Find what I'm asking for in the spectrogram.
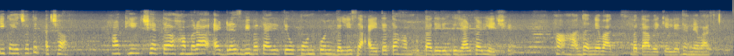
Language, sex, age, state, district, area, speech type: Maithili, female, 30-45, Bihar, Purnia, urban, spontaneous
